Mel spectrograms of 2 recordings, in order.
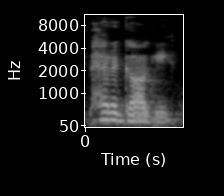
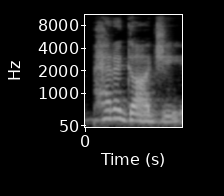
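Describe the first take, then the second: First: The last g is a hard sound. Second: The last g is a soft sound. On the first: The speaker calls it wrong. "and not pedagogy" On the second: The speaker calls it right. "the word is pronounced pedagogy"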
